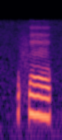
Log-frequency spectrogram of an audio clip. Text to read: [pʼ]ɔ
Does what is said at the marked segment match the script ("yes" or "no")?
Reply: no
